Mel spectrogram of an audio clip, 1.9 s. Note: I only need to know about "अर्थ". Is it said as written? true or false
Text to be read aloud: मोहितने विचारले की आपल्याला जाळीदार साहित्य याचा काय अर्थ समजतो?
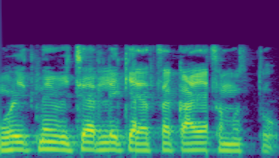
false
